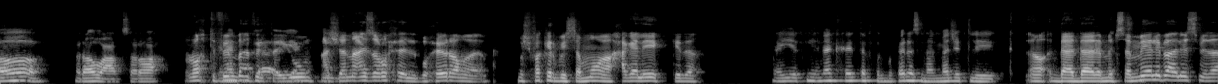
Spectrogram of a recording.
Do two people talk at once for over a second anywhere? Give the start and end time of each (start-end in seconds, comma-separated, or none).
2.2-3.5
